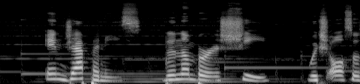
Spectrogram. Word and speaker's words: shi: In Japanese, the number is shi, which also sounds like the word for death,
